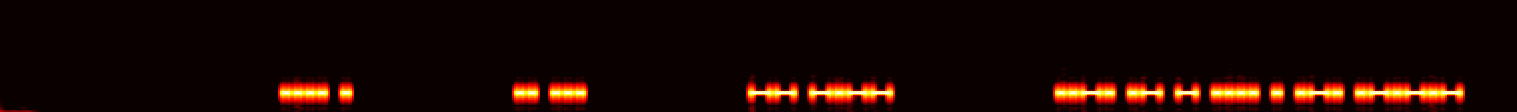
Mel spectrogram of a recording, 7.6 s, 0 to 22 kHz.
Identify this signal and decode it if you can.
Morse code, heard as a keyed tone, about 40 wpm, 700 Hz. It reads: HE IS MY FATHER.
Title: 4x Word-Spacing - Sentences from Top 300 Words - 40wpm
